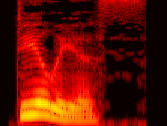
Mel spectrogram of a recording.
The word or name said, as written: delius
